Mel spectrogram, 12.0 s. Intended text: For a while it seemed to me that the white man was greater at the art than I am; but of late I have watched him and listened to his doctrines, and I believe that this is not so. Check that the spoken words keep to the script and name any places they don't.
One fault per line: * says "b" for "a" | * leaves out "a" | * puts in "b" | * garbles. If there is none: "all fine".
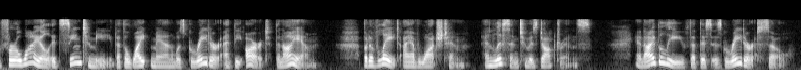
* says "greater" for "not"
